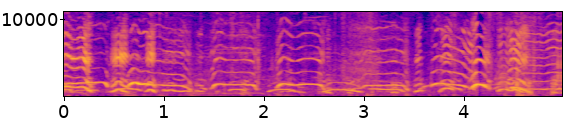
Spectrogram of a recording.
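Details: Husky puppies in Lapland, several at once: high whining and yelping calls with arched, wavering tones, overlapping in a steady chorus with short breaks.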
